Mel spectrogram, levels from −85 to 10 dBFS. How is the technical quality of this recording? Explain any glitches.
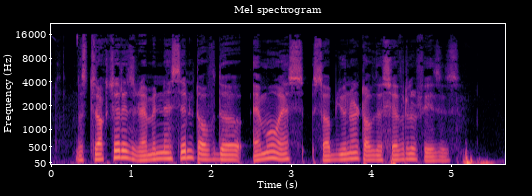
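Nothing here sounds off: the speech comes across steady and intact, with no glitches to point out.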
